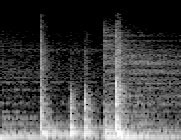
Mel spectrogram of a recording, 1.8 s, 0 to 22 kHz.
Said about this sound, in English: That's when she looked at the clock and saw that it was 6. That's when she heard a knock at the pizzeria door.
